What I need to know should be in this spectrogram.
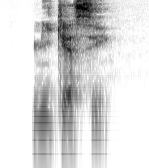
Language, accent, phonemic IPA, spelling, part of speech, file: French, France, /mi.ka.se/, micacé, adjective, LL-Q150 (fra)-micacé.wav
- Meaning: micaceous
